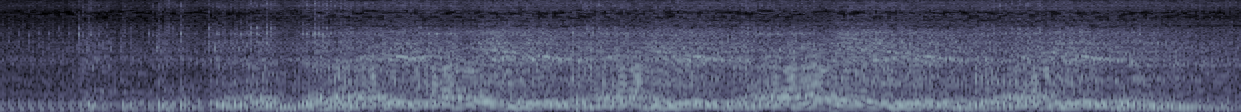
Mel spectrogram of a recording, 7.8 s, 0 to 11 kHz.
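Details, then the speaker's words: Lexmoto Valiant, restarted after stalling on low battery; even idle, revs rising and falling cleanly several times, no misfire, knock or rattle: normal idle and revving. "That seems absolutely fine to me. I'm going to leave it on for 2 or 3 more minutes."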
